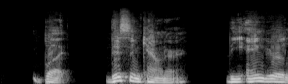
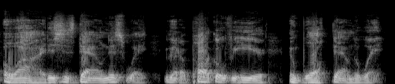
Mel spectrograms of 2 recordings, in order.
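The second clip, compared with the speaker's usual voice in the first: ordinary talk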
